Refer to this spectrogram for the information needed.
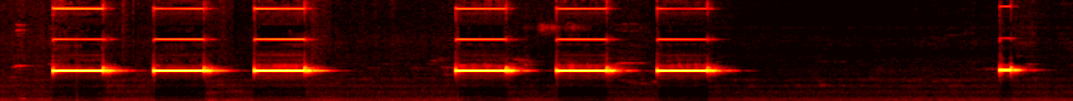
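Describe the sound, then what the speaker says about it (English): Older kitchen combination smoke and carbon monoxide alarm under test, giving three loud, piercing beeps, a pause, another three identical beeps, then one short final chirp, with near silence between. "We have the kitchen smoke detector plus carbon monoxide alarm."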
